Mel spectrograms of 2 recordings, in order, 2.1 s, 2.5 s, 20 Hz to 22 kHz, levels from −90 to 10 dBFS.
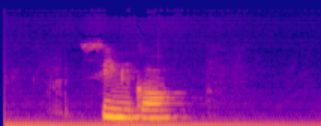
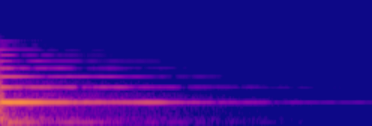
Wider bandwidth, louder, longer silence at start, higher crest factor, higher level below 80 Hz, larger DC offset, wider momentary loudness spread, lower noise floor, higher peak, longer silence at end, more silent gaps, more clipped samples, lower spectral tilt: first, 6.4 kHz vs 5.4 kHz; first, -15 LUFS vs -27 LUFS; about the same, 0.05 s vs 0 s; about the same, 16 dB vs 18 dB; first, -32 dBFS vs -66 dBFS; neither; first, 24 LU vs 20 LU; second, -38 dBFS vs -76 dBFS; first, -2 dBFS vs -12 dBFS; second, 0.4 s vs 1.35 s; neither; neither; about the same, -7 dB/octave vs -6.5 dB/octave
